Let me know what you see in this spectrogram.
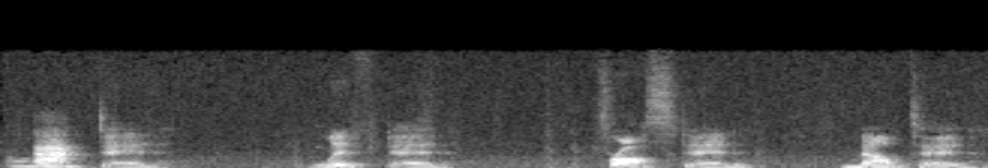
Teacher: So if suffix ed comes after a T, a T sound, you will pronounce it ed.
